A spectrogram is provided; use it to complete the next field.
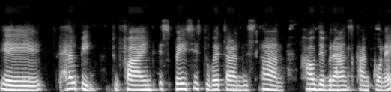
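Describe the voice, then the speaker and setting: A woman speaks in a Spanish accent with monotone, flat intonation. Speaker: insights executive, show host. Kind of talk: casual interview chat.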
